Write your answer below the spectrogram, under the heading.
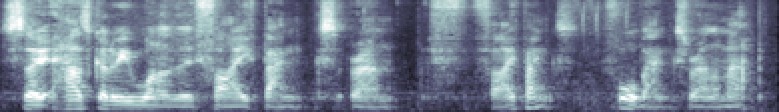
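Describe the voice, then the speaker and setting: A man's voice: lowish voice, moderate pace, a little hiss or hum. A man giving chatty game quest walkthrough commentary as a host, often correcting himself as he goes. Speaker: gaming video host.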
